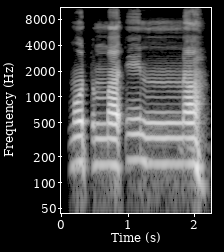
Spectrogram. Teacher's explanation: وقت کی صورت میں تا ختم ہو جائے گا، ہا ہو جائے گا، مطمئنہ۔ یا کے اوپر کھڑی زبر ہے، اوپر چھوٹی مد بھی ہے، اسے 2.5-3 الف کے برابر کھینچ کر پڑھیں گے۔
